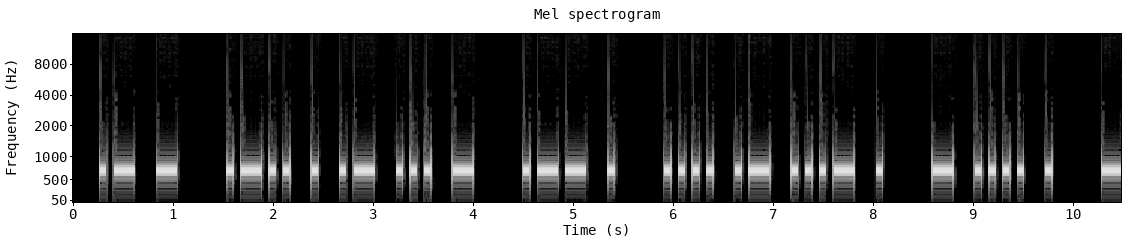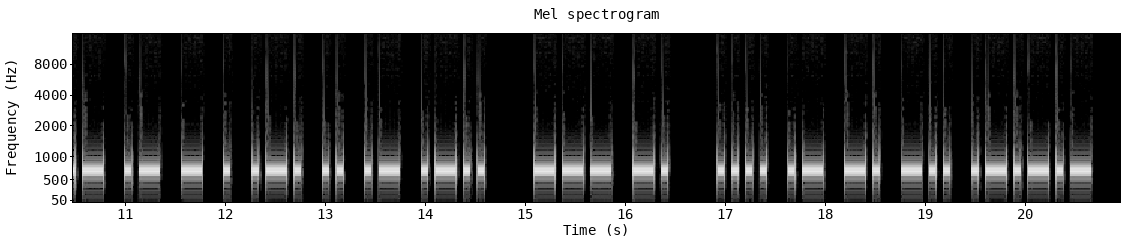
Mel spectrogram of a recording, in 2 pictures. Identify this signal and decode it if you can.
Morse code, heard as a keyed tone, about 17 wpm, 700 Hz. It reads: AT LEAST WE HAVE THE MATERIAL ON HAND.
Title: Sentences from Top 1000 Words - Review Part 5 - 17wpm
